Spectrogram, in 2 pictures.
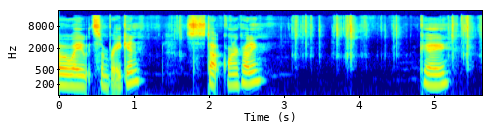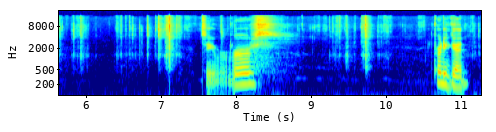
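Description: Plastic puzzle pieces click and clack as a cube is twisted by hand.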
